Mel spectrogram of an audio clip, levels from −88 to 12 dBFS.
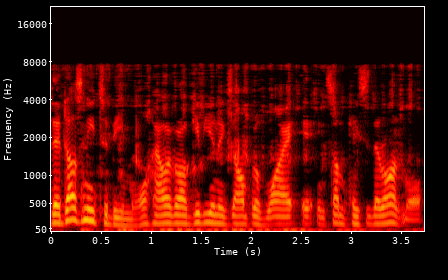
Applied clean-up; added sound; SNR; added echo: classical method log-MMSE.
